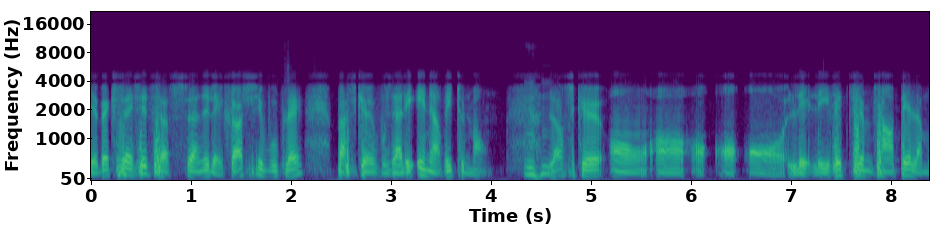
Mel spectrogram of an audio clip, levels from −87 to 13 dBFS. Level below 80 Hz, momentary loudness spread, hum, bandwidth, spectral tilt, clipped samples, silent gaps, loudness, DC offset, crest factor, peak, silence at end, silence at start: -64 dBFS; 7 LU; none; 5.2 kHz; -9 dB/octave; under 0.1%; none; -22 LUFS; under 0.1%; 16 dB; -4 dBFS; 0 s; 0 s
